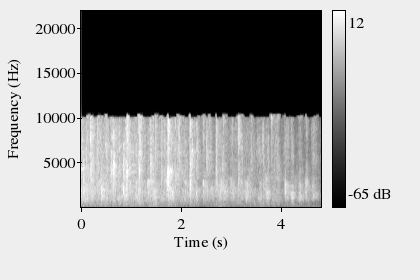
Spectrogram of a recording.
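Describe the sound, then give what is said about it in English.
Applause from an audience welcoming children onto the stage for a Christmas performance, a thick, even wash of clapping that holds steady and moderately loud throughout and eases slightly toward the end. “我们现在鼓掌给他们鼓励，欢迎他们上来。”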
